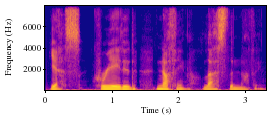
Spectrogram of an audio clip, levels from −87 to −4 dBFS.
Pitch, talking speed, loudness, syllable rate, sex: 130 Hz, 90 wpm, -18 LUFS, 3.5 syllables/s, male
